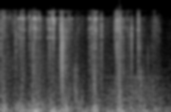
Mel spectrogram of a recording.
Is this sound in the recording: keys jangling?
yes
